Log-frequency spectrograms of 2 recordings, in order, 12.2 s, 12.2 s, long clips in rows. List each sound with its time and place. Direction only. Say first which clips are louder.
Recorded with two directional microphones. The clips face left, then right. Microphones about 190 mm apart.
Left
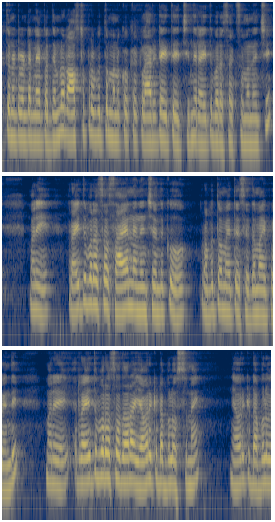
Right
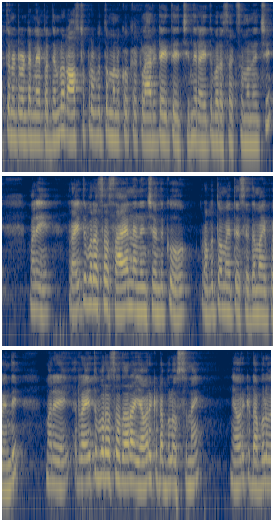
0.0 s a man's voice: left 5 dB; 20° left (ahead or behind)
